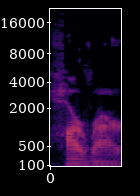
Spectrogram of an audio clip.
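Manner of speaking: slow, drawn-out word. Speaker repeats a word to someone who misheard it, talking slowly. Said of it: "I shouldn't have to talk slowly".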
